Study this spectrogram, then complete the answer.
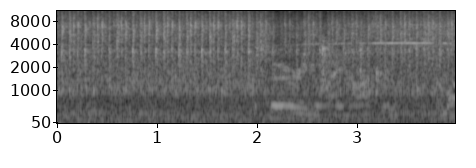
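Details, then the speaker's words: M8 Greyhound six-cylinder engine after distributor and ignition overhaul, mixture leaned off and idle speed dropped; steady, even low rumble with no misses, smooth normal idle. "turn it out until it starts to struggle start leaning it off the engine reps are picking up and it's just basically trying to find the fuel mixture of which the engine is idling the"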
